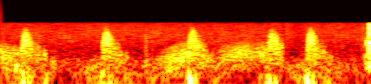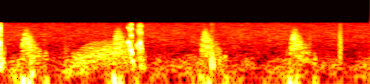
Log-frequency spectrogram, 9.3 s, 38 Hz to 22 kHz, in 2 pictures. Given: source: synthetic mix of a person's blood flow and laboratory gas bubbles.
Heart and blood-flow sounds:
Doppler ultrasound of blood flow; subclavian vein
4.54-4.70 s: bubbles
6.20-6.46 s: bubbles
7.26-7.32 s: bubbles
From the record:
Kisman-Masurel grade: 122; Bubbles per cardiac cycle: 1 to 2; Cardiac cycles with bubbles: 10 to 50%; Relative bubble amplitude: moderate (0.250 to 0.450); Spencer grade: 2 (many but less than half of the cardiac periods contain bubble signals, singularly or in groups); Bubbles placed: anywhere in the cardiac cycle

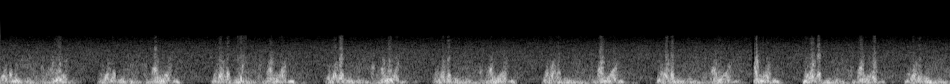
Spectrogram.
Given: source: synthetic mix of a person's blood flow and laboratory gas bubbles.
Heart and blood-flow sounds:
Doppler ultrasound of blood flow; precordium
2.37-2.46 s: bubbles
From the record:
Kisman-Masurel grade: 123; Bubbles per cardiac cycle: 1 to 2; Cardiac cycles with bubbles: 10 to 50%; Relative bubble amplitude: loud (0.450 to 0.775); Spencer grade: 2 (many but less than half of the cardiac periods contain bubble signals, singularly or in groups); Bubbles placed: anywhere in the cardiac cycle

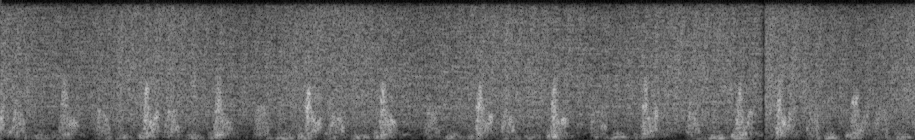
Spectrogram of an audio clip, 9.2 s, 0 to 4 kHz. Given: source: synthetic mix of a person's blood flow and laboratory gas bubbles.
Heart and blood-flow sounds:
Doppler ultrasound of blood flow; precordium
0.00-0.23 s: bubbles
From the record:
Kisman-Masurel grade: 112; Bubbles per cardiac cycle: 1 to 2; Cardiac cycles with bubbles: 1 to 10%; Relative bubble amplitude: moderate (0.250 to 0.450); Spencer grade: 1 (occasional bubble signal discernible with the cardiac motion signal, with majority of cardiac periods free of bubbles); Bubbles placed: anywhere in the cardiac cycle

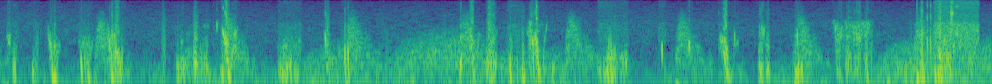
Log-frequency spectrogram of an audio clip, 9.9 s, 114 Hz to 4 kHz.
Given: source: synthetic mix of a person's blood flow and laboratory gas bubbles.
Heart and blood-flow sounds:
Doppler ultrasound of blood flow; subclavian vein
0.07-0.20 s: bubbles
0.32-0.40 s: bubbles
0.47-0.61 s: bubbles
0.79-0.94 s: bubbles
1.05-1.26 s: bubbles
1.76-2.10 s: bubbles
2.14-2.40 s: bubbles
2.78-3.02 s: bubbles
3.23-3.30 s: bubbles
3.42-3.54 s: bubbles
4.57-4.66 s: bubbles
4.69-4.82 s: bubbles
4.86-4.99 s: bubbles
5.08-5.48 s: bubbles
5.98-6.30 s: bubbles
6.59-6.67 s: bubbles
6.88-6.94 s: bubbles
7.19-7.39 s: bubbles
7.59-7.71 s: bubbles
7.94-8.07 s: bubbles
8.33-8.75 s: bubbles
9.18-9.80 s: bubbles
From the record:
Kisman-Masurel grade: 232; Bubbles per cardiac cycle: several, 3 to 8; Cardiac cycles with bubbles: 50 to 99%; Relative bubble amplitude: moderate (0.250 to 0.450); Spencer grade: 3 (all of the cardiac periods contain showers or single bubble signals, but not dominating or overriding the cardiac motion signals); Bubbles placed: anywhere in the cardiac cycle

